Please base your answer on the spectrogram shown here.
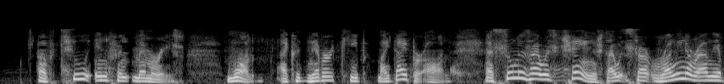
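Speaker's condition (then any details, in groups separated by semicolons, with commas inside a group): Cleft palate with lisp, mild; congenital cleft palate and cleft lip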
